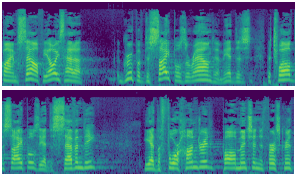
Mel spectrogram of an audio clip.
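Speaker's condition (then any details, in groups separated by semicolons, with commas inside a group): No condition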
